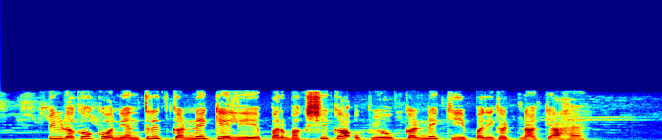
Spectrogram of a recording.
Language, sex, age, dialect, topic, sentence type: Hindi, female, 18-24, Hindustani Malvi Khadi Boli, agriculture, question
